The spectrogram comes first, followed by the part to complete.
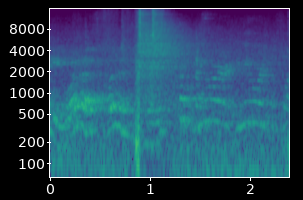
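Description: A woman laughing, her voice rising and falling without words. A single sharp crack comes about a second in.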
